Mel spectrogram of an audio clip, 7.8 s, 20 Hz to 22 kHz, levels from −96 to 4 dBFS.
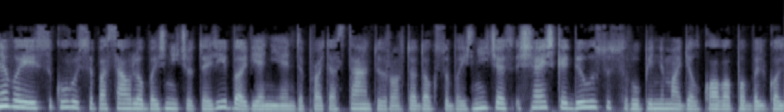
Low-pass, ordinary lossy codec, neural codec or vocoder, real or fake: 10.8 kHz; MP3, 32 kbps; codec, 24 kHz, 0.9 kbps, WavTokenizer, large speech release; fake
